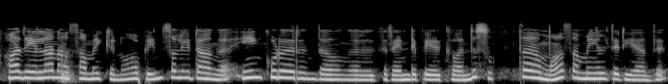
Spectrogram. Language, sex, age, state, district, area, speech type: Tamil, female, 18-30, Tamil Nadu, Mayiladuthurai, rural, spontaneous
